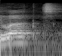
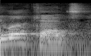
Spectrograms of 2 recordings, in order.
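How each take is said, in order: First: The ending joins the word as one syllable. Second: The ending is said as a separate syllable. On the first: The speaker calls it right. "it's not a separate syllable" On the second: The speaker calls it wrong. "You don't say worked"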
